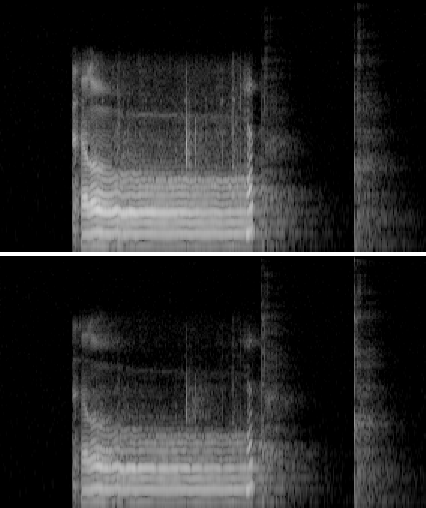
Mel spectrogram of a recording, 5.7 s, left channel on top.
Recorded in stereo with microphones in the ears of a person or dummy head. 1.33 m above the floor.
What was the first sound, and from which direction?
Singing, 40° left (ahead or behind).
